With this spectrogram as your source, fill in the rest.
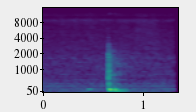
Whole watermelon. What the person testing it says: now that sounds hollow right there, doesn't it?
